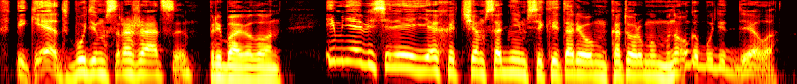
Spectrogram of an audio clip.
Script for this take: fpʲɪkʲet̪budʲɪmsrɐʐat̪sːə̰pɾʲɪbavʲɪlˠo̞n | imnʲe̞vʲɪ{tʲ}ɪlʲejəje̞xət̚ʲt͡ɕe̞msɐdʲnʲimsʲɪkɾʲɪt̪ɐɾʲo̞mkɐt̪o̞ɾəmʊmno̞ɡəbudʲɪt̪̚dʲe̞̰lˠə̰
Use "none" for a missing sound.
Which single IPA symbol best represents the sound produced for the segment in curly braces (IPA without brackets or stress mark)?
sʲ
